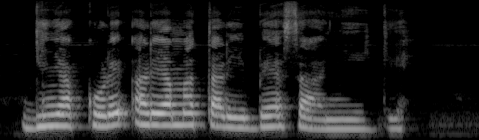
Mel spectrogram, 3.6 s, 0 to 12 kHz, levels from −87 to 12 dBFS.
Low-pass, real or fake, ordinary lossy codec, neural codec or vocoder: none; real; none; none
